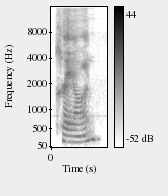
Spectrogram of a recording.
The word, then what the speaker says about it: crayon: And we have ruin, that's 2 syllables, and crayon, also 2 syllables.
